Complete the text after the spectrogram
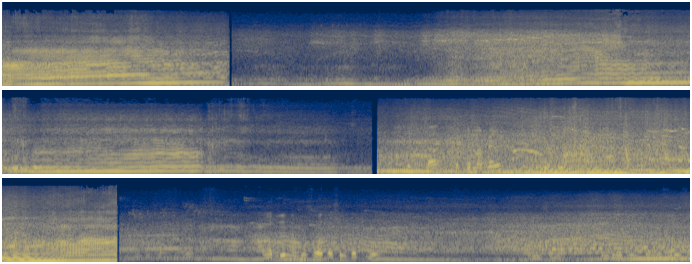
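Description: A rally car engine roars and revs hard as the car races past.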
